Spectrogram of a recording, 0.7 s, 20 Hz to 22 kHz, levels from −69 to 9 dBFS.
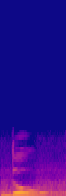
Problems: constant background noise, echo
